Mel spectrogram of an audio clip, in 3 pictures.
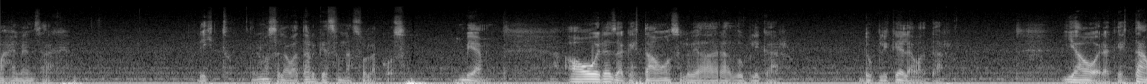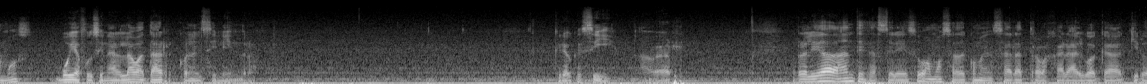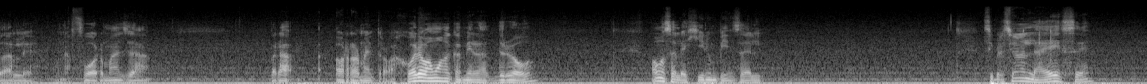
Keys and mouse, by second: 33.2 s.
